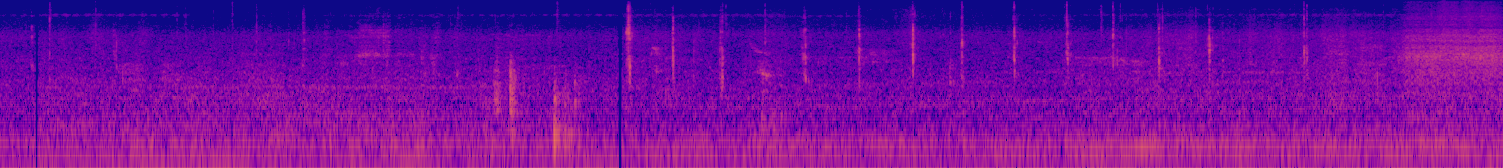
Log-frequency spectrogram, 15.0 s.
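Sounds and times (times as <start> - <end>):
chewing with mouth clicks: 6.2 - 13.6.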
